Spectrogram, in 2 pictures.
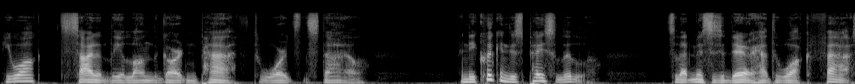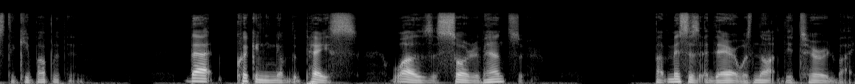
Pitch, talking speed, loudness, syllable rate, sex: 95 Hz, 170 wpm, -21 LUFS, 5.0 syllables/s, male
